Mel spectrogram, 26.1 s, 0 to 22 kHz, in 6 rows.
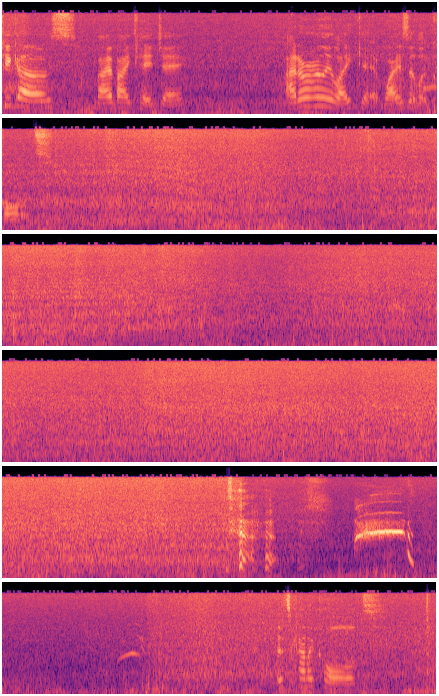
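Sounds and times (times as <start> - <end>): ocean surf washing up: 0.0 - 26.0
wind buffeting microphone: 0.0 - 26.0
high-pitched falling cry: 20.9 - 21.6.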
